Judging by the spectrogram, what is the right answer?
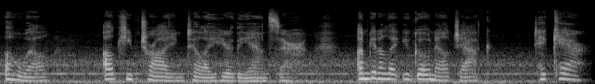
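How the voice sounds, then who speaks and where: An actress playing a young intelligence analyst in a video game, protective and headstrong, speaking in an earnest, assertive but tender way. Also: female voice, fairly low pitch, moderate pace, noisy background, close to an everyday voice. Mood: tender, wistful.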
